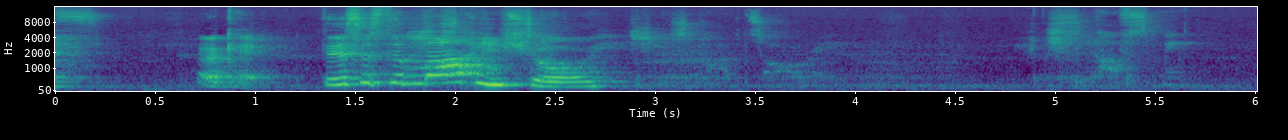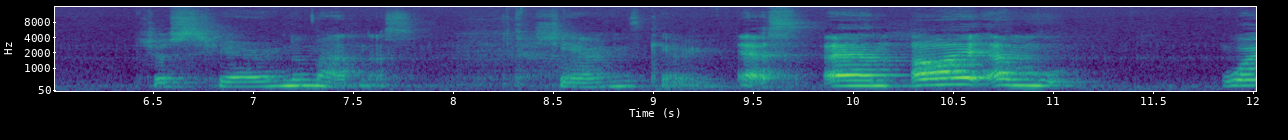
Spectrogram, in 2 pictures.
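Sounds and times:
faint whispered voice: 0:02.8 - 0:04.0, 0:04.8 - 0:05.8.

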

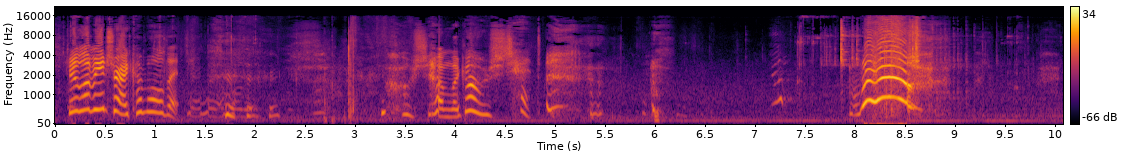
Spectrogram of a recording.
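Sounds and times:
girl squealing: 0:07.2 - 0:07.4, 0:08.0 - 0:08.9.

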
